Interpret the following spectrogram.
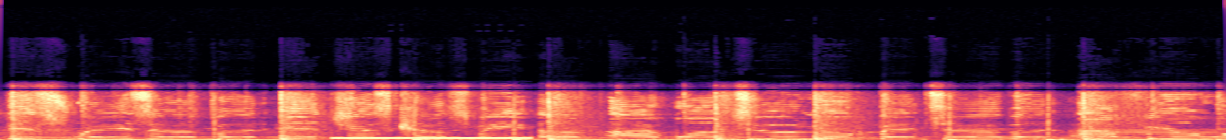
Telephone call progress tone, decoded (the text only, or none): ringback tone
